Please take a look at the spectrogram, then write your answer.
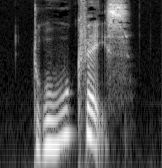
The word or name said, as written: druekvas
